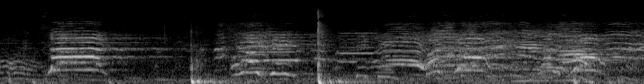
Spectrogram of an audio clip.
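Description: Women's voices shouting and calling out across a football pitch during a goalmouth attack, with two sharp thuds about two and three seconds in.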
